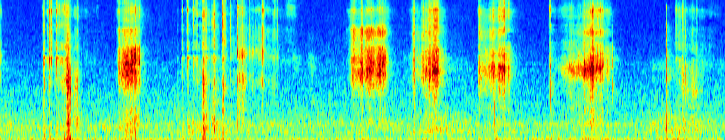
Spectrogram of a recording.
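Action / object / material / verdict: scrape / coarse salt in a small bowl stirred with a plastic spoon / salt / none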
